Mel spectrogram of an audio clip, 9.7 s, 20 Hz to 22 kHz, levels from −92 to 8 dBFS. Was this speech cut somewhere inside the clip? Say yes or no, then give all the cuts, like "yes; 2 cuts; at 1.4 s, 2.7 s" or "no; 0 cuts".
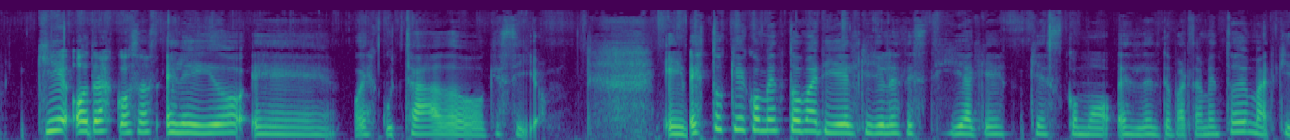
yes; 2 cuts; at 2.7 s, 5.1 s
